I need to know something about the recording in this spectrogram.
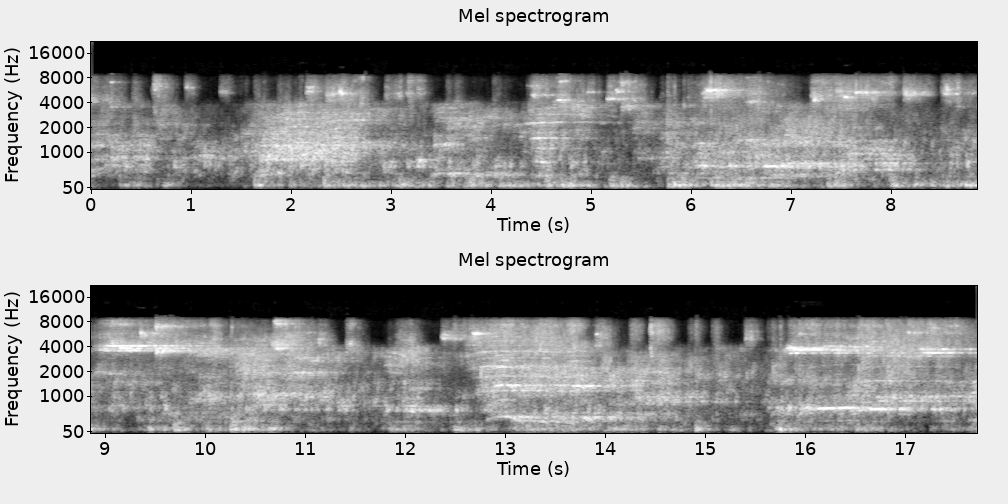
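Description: Voices of players and spectators call out and shout in a large echoing gym.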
